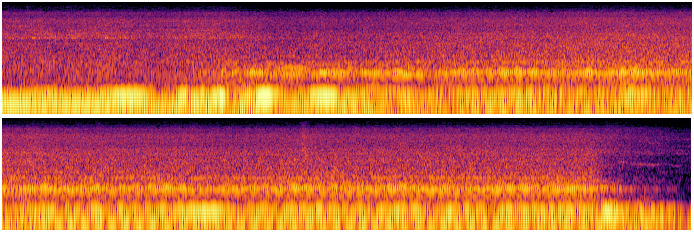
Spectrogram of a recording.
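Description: A sports car engine idles with a deep, steady rumble.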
